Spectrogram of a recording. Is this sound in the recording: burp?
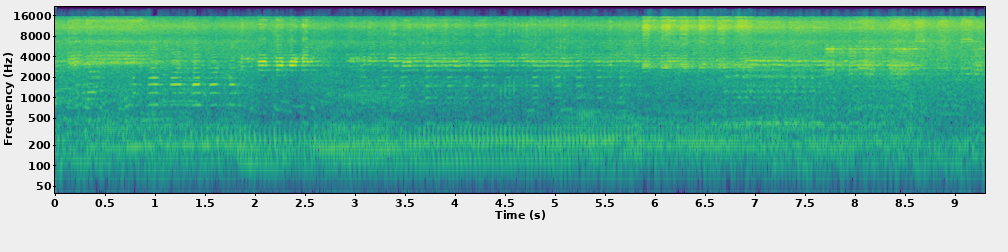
no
